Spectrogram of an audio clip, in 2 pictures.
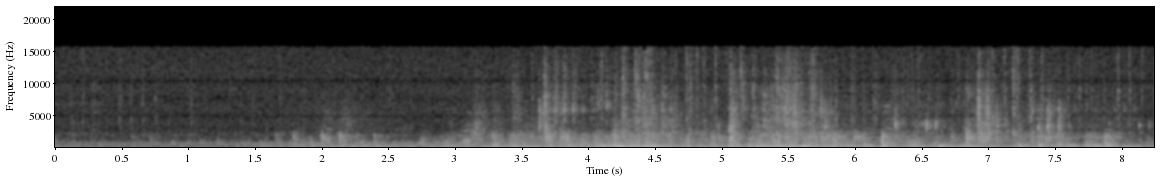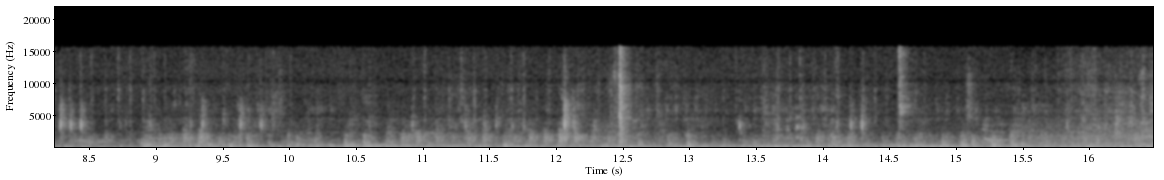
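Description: SNCF TER regional train running on the line, heard from inside the carriage: a steady low rumble of wheels on rail with scattered clicks and knocks, growing louder about two seconds in.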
